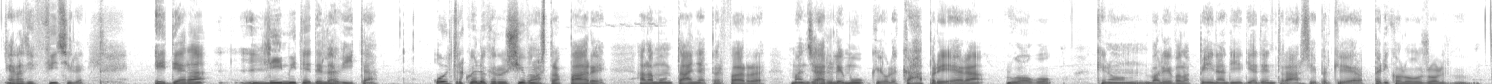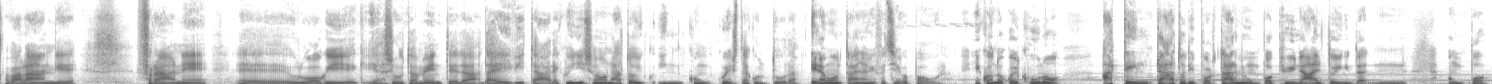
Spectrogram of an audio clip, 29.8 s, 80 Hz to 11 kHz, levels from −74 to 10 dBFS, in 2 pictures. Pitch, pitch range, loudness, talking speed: 120 Hz, 105-140 Hz, -23 LUFS, 150 wpm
